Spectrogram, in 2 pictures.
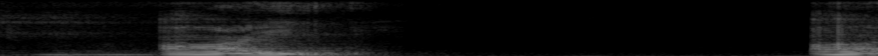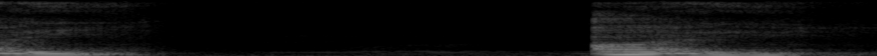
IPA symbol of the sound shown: aɪ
